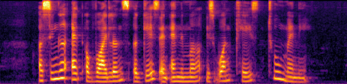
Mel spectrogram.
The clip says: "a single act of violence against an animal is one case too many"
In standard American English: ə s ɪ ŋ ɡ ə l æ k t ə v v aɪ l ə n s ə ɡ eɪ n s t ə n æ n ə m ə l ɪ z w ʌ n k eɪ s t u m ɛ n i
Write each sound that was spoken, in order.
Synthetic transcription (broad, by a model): ə s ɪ ŋ ɡ ə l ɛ t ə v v aɪ l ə n s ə ɡ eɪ n s ə n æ n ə m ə l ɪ s w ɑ n k eɪ s t u m ɛ n i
